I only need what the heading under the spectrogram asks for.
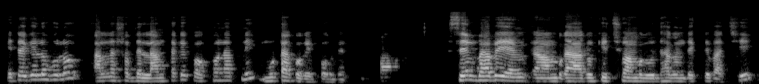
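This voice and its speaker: A man teaching tajweed in an online class with a Bangladeshi Bengali accent, explaining patiently, asking questions and chanting examples slowly. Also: fairly high pitch, sharp tone. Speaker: Quran recitation teacher.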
